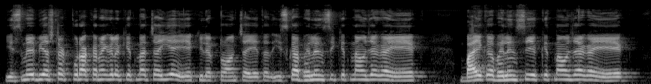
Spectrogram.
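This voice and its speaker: High-pitched Indian man teaching. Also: steady tone, fast talker, a bit bright. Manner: conversational, checks in with rhetorical questions. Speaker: exam coaching teacher. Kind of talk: spoken maths and chemistry tutorial.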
